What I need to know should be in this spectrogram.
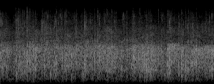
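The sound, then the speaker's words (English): Steady applause from a church audience giving a clap offering, a dense continuous wash of hand claps that holds at an even level for the whole clip with no single voice standing out. “So let's give the Lord a clap offering for that, for what God is doing.”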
